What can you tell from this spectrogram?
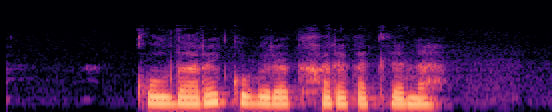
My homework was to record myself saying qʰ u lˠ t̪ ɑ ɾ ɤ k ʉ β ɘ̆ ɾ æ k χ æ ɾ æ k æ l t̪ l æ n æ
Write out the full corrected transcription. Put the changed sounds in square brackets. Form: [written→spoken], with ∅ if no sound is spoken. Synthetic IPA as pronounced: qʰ u lˠ [t̪→d̪] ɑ ɾ ɤ k ʉ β ɘ̆ ɾ æ k χ æ ɾ æ k æ [l→∅] t̪ l æ n æ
